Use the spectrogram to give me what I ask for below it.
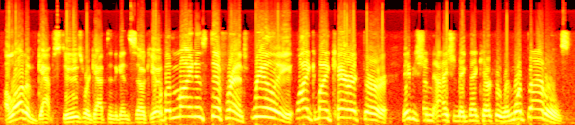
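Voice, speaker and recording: A man's voice: high voice, sing-song, moderate pace, hardly any pauses, a bit bright, no room sound, low-quality recording. A man making dry joking asides while a friend reads a fanfic aloud on a stream. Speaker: co-host riffing along. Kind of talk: casual stream banter.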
